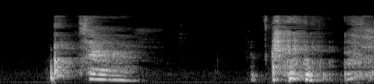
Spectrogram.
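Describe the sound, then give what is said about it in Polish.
Two loud sneezes a couple of seconds apart: the first a voiced, breathy burst, the second a sharper, noisier explosion trailing into a hiss. “uwaga, będę kichać, przepraszam”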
